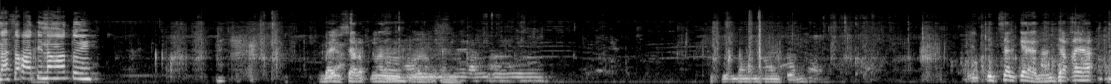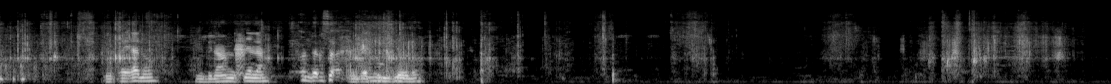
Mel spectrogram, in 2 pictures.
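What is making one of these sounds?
Wet flesh squelches under a young man's hands.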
